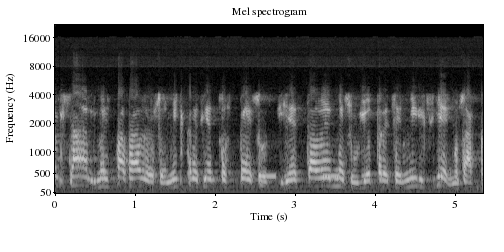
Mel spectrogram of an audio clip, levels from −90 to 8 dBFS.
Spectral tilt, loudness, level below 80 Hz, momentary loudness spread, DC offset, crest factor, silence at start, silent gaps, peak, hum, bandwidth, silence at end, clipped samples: -3.5 dB/octave; -20 LUFS; -62 dBFS; 4 LU; under 0.1%; 16 dB; 0 s; none; -4 dBFS; 60 Hz at -60 dBFS; 17 kHz; 0 s; under 0.1%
